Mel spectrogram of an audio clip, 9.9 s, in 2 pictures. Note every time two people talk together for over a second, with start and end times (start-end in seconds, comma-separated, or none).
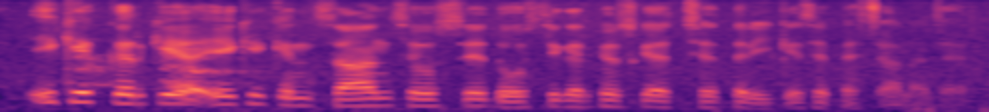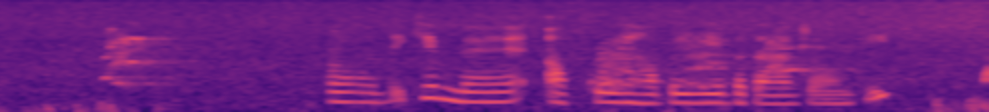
none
